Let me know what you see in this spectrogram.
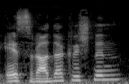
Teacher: now it goes on a rising tone now it doesn't come as an answer it comes as a guess · when you are responding with a rising tone it doesn't sound like a statement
